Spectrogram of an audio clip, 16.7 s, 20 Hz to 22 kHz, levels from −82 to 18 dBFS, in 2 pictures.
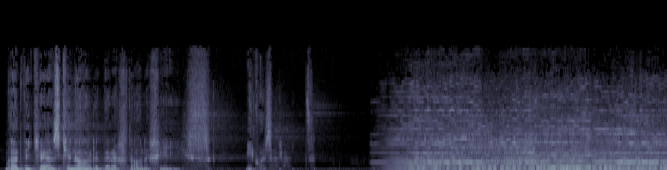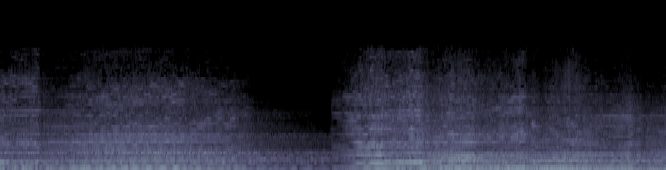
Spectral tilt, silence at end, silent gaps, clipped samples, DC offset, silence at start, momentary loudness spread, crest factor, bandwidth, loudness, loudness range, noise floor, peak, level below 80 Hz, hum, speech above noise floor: -3.5 dB/octave; 0 s; none; under 0.1%; under 0.1%; 0.05 s; 15 LU; 20 dB; 16 kHz; -29 LUFS; 7 LU; -59 dBFS; -10 dBFS; -38 dBFS; none; 31 dB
